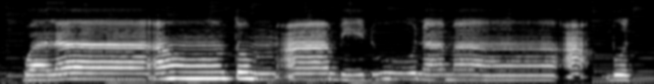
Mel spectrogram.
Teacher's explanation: Antum dibaca samar antara bunyi n dan bunyi eng. Ini dinamakan ikhfa.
